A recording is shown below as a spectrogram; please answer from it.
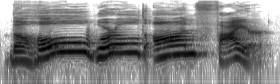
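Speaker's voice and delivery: slow, loud, grand announcement; dramatic title. A narrator's reading. Teacher announcing the chapter title, slow grand read.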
